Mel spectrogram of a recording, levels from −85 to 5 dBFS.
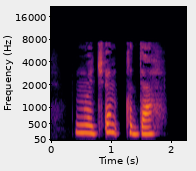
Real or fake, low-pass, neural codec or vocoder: real; 7.2 kHz; none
